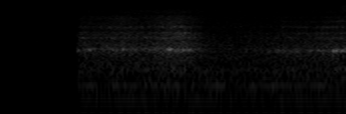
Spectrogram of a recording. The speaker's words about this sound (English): You are breathing very hard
